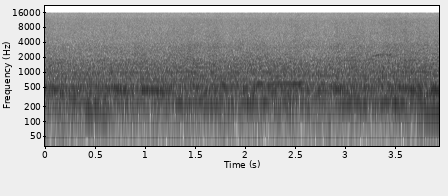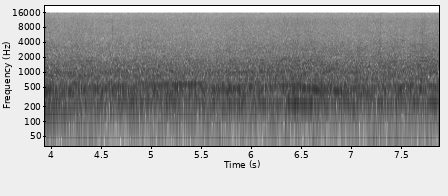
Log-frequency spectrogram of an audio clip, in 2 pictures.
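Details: Bees humming together in a constant drone, with brief higher whines of single insects flying past over the dense background buzz.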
